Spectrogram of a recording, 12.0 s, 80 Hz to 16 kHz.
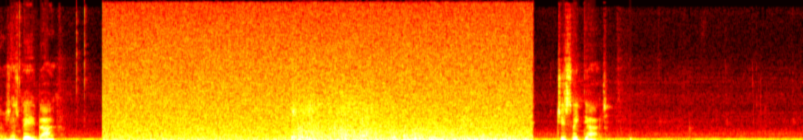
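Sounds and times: heavy rain hiss: 1.6s - 8.0s
thunderclap rumble: 1.6s - 8.0s.

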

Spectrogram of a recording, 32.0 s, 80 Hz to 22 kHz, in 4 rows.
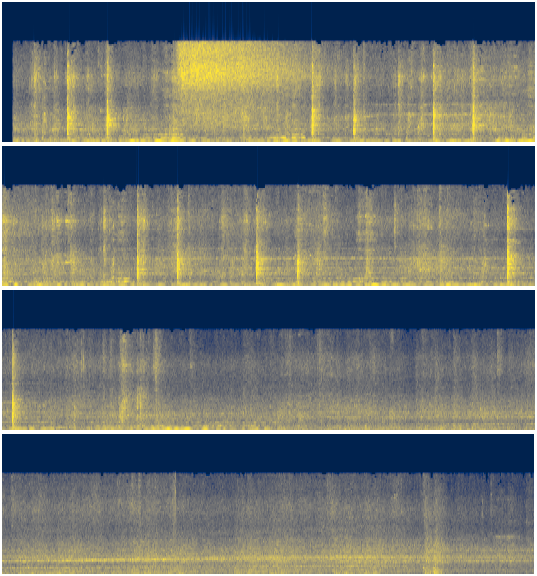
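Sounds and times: train wheels clacking over rail joints: 3.6s - 13.6s.

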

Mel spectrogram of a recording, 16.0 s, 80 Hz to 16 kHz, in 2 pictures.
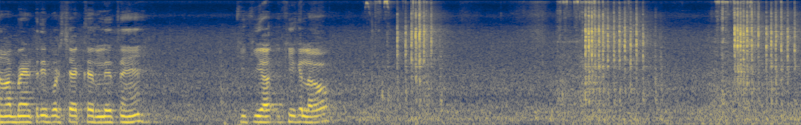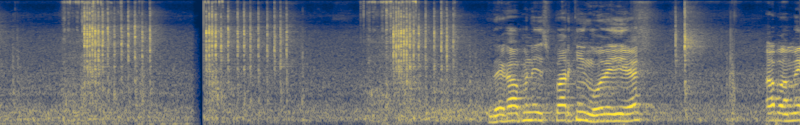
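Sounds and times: motorcycle kick-starter ratcheting: 3.7s - 4.5s, 5.6s - 12.8s.

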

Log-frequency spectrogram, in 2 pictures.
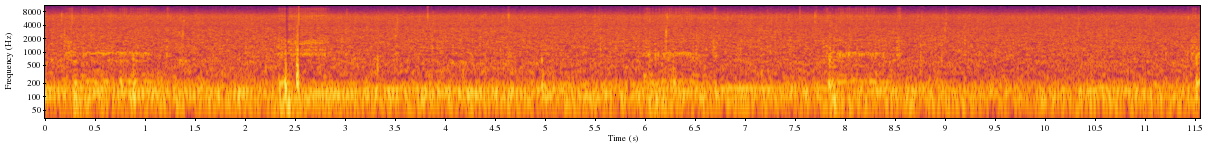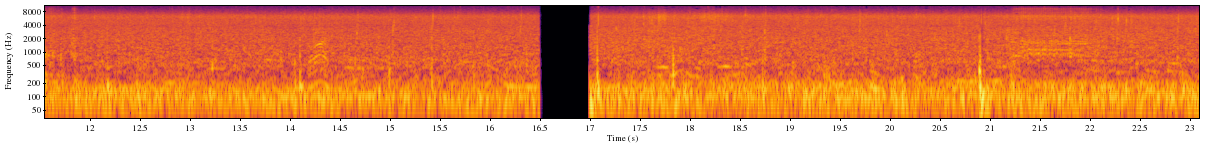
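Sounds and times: low hum: 0.0s - 14.1s
even hiss: 11.2s - 13.4s.

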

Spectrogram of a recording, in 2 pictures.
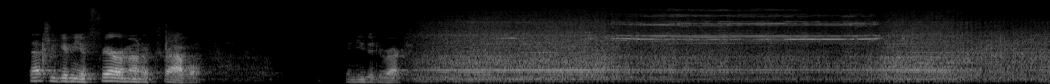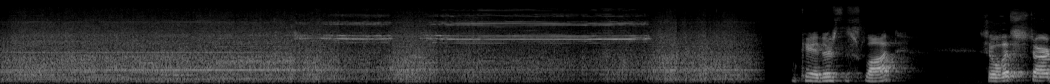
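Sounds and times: router machine running: 4.1s - 18.1s.

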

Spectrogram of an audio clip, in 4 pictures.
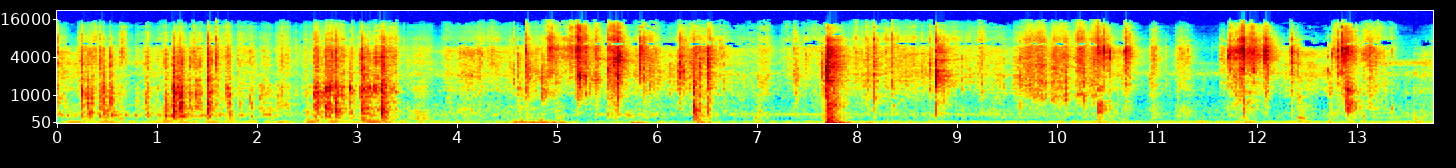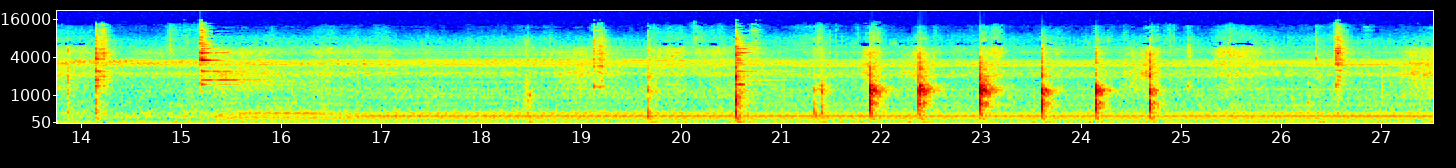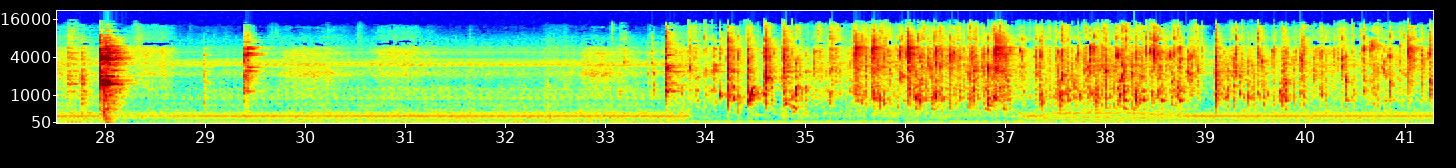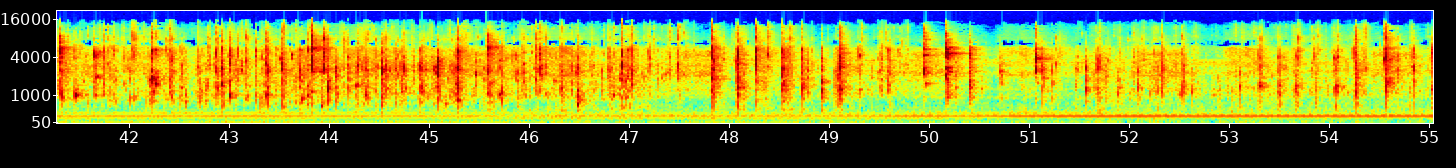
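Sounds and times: low hum: 12.4s - 55.0s
chopsticks beating eggs in bowl: 33.6s - 55.0s.

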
